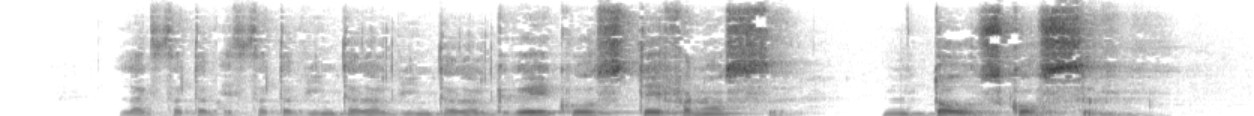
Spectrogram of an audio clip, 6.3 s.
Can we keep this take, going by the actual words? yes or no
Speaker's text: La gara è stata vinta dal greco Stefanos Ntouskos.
no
